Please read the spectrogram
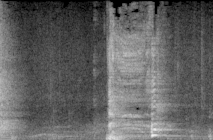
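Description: A sharp click as background music cuts off, then near quiet until, about a second in, a short breathy burst of a boy's laughter runs into a shouted "go".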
